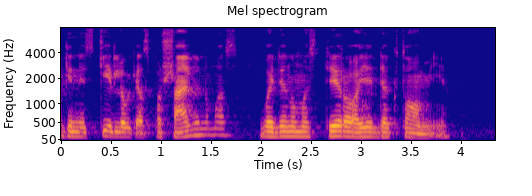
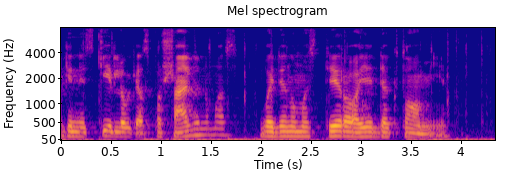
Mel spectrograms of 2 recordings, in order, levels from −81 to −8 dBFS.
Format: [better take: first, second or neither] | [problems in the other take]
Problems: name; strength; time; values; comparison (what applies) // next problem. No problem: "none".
first | background sound (Computer keyboard); 13 dB below the speech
